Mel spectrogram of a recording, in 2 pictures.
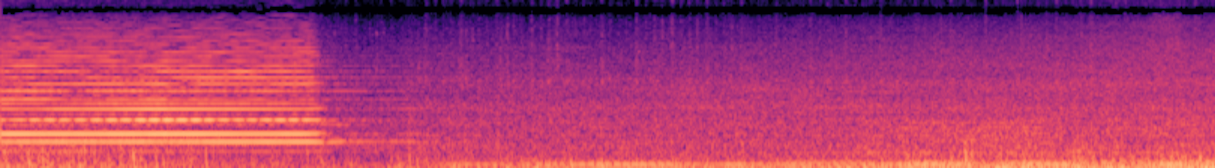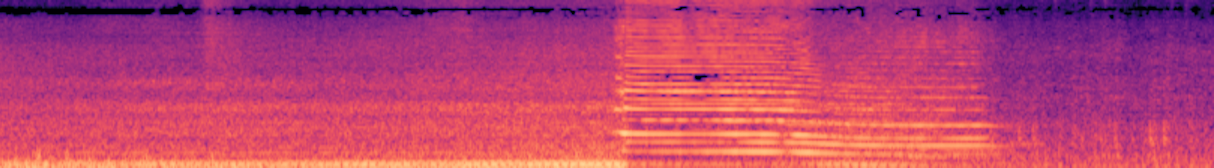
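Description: Locomotive horn of the Sealdah–Bikaner Duronto Express sounding a long steady blast that cuts off about two seconds in, then the low rumble of the train growing louder as it approaches. About twelve seconds in a second horn blast drops in pitch as the locomotive passes, followed by the quieter rolling of the coaches going by.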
